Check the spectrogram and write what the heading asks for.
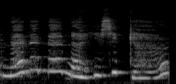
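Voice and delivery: high squeaky no, no; fake-sweet shooing him off; mock eager insistence. Girlfriend insists the boyfriend should go, high mock insistence.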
